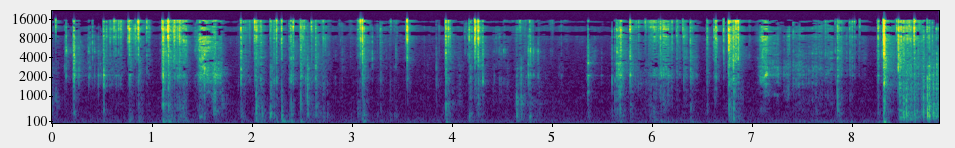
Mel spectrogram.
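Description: A utility-knife blade carves flakes off a solid, dry oval bar of soap with a purple shell and white core, held in the hand. Irregular bursts of crisp, bright scraping and crackling come with each cut, separated by short silences. The clip ends with one sharper, louder crunch.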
